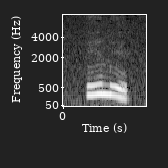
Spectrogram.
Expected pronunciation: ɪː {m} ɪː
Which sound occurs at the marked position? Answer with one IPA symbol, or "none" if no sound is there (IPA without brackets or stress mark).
m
